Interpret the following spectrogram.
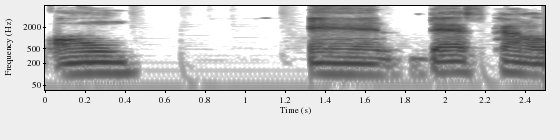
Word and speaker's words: Homme: Like people pronounce it home instead of Homme.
